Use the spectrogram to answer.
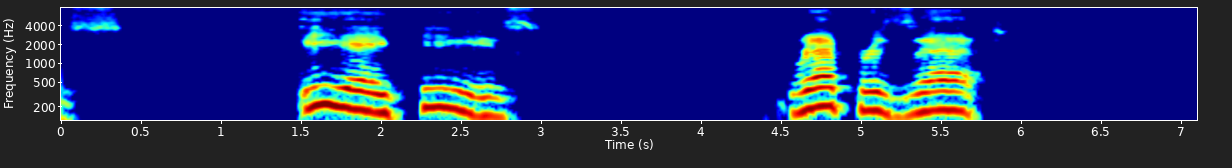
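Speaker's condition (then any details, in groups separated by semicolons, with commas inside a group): ALS; seventh year of disease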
